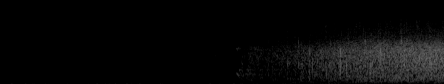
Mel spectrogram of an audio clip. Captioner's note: applause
